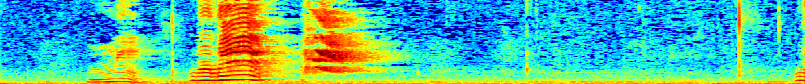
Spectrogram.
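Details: Pet parrot talking indoors, said to be saying "mummy papa": a quick run of three high, harsh, rising-then-falling syllables, the middle one loudest, followed by quiet room background with faint clicks.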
